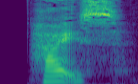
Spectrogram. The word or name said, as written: hejs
